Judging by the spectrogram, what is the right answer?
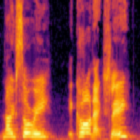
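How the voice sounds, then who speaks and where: A woman acting a tired, placating mother with quiet determination in a naturalistic audio drama. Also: sits high, moderate pace. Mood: resolved.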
